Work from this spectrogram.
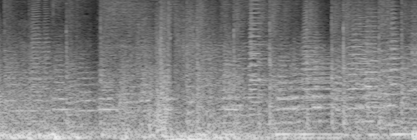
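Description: Tank cannon fire in World of Tanks mixed with repeated heavy booms and battle noise over a constant low rumble, including a strong blast near the one-and-a-half-second mark.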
